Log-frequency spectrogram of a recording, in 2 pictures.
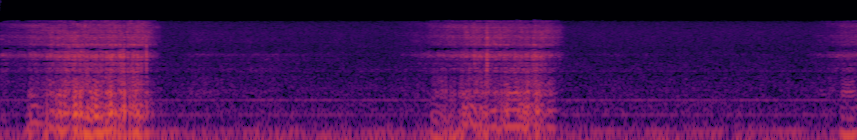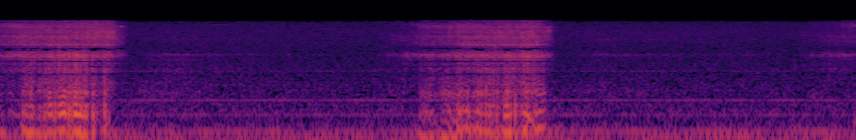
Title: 🐽 Snoring Sleep Sound / いびきの音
